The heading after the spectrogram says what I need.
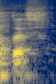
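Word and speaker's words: Paeth: Como você pronuncia o nome desse alemão? Paef? Sasha Path. Paef.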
